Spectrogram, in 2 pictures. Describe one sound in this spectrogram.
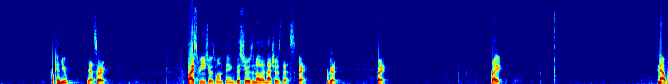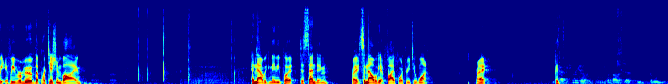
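A man lectures calmly through a microphone, pausing between phrases.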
